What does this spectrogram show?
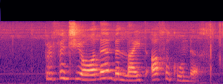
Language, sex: Afrikaans, female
